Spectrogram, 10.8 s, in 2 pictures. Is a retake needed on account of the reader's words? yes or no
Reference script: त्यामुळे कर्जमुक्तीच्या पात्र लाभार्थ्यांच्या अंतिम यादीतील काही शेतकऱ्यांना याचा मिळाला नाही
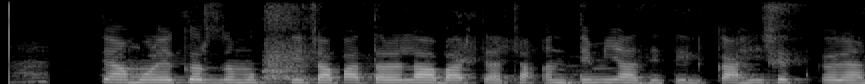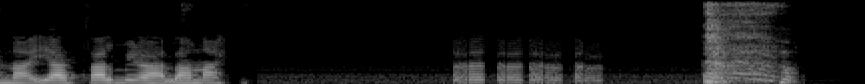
no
